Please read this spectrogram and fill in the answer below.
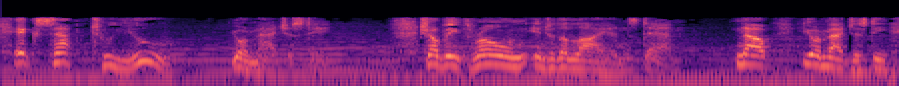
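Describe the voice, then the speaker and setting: An actor playing a scheming, flattering royal official in a scripture audio drama, theatrical, obsequious and insinuating. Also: male voice, fairly high pitch. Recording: muffled sound, faint music underneath.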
